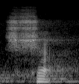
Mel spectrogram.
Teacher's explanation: Kalau sya itu tengah lidah renggang dengan langit bibir terbuka.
